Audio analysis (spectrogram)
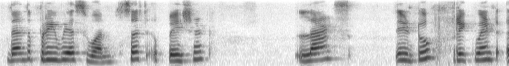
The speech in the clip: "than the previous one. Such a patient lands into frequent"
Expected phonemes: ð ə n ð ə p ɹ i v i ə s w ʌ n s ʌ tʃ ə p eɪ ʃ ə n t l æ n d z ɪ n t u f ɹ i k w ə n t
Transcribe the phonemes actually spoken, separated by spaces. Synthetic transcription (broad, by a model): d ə n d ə p ɹ i v i ə s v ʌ n s ʌ tʃ ə p eɪ ʃ ə n t l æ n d s ɪ n t u f ɹ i k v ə n t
